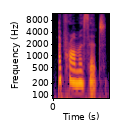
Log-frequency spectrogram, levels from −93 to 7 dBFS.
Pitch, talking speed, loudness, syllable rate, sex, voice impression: 215 Hz, 180 wpm, -20 LUFS, 6.5 syllables/s, female, feminine, slightly young, bright, slightly soft, clear, fluent, slightly cute, friendly, unique, elegant, kind, light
